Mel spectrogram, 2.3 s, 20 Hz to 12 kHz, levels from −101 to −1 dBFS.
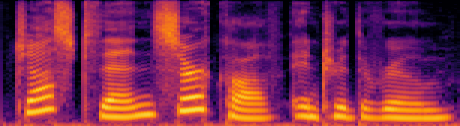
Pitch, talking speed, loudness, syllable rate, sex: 215 Hz, 155 wpm, -17 LUFS, 4.2 syllables/s, female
